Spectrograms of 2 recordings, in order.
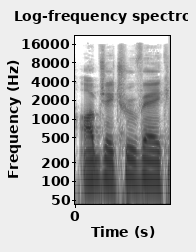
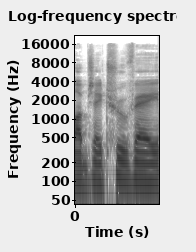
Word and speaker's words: objet trouvé: By the way, the plural of objet trouvé is pronounced the same way, but it's spelled with an S added to each of the two words.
